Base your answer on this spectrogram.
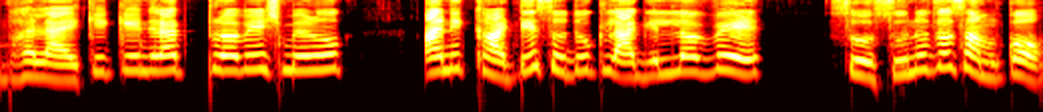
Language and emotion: Goan Konkani, angry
